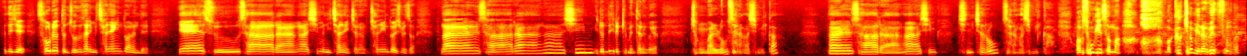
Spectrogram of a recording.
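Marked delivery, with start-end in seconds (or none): 2.7-4.9 very slow, syrupy drawl of the line; greasy Seoul leader. Retold or imitated. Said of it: "너무 느끼하게 얘기한다는". 6.6-15.8 very slow, syrupy drawl of the line; greasy Seoul leader. Retold or imitated. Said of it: "너무 느끼하게 얘기한다는".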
